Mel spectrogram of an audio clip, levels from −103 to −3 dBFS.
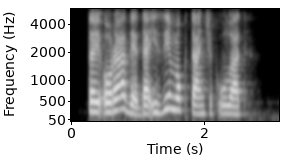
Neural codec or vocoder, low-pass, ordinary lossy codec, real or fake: none; 5.4 kHz; Opus, 32 kbps; real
